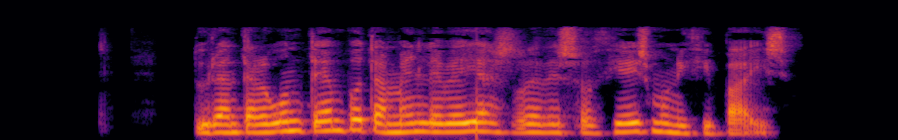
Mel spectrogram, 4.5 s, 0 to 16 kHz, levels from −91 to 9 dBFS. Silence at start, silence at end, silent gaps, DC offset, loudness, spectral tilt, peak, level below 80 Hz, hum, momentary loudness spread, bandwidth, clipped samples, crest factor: 1 s; 0.55 s; none; under 0.1%; -15 LUFS; -6 dB/octave; 0 dBFS; -62 dBFS; none; 9 LU; 7.8 kHz; under 0.1%; 16 dB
